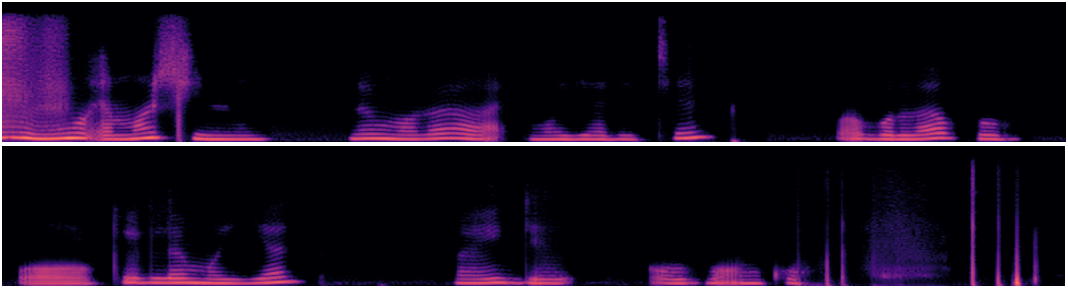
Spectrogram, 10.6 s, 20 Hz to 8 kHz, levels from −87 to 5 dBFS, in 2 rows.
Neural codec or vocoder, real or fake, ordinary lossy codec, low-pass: codec, 24 kHz, 0.9 kbps, WavTokenizer, large speech release; fake; none; 7.2 kHz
